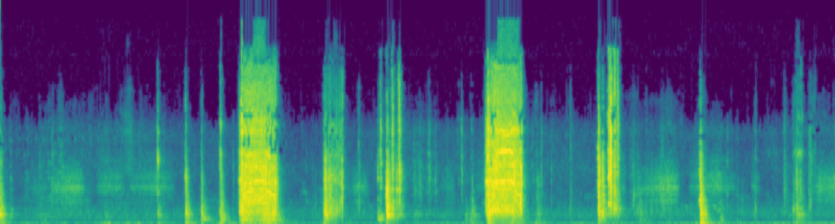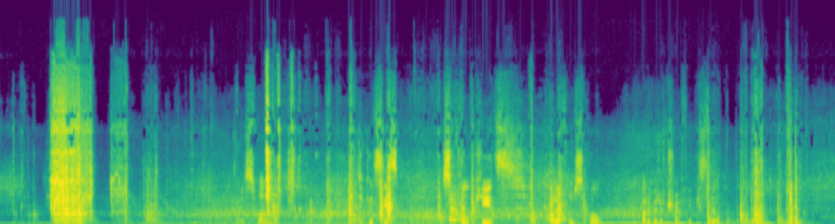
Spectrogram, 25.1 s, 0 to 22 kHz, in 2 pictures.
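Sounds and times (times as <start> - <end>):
power drill bursts: 3.6 - 5.2, 7.2 - 8.0, 13.2 - 14.5.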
